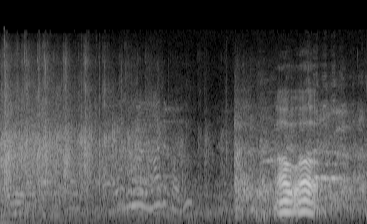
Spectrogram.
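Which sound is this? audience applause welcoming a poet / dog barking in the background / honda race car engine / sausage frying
audience applause welcoming a poet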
